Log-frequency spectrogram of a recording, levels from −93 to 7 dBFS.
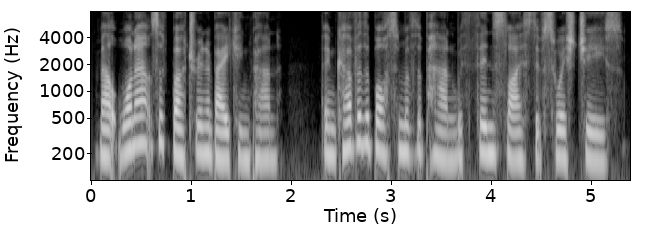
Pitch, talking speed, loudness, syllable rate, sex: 195 Hz, 245 wpm, -19 LUFS, 6.3 syllables/s, female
